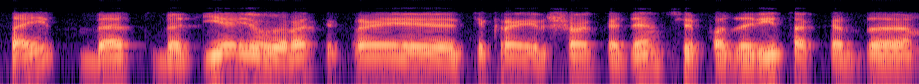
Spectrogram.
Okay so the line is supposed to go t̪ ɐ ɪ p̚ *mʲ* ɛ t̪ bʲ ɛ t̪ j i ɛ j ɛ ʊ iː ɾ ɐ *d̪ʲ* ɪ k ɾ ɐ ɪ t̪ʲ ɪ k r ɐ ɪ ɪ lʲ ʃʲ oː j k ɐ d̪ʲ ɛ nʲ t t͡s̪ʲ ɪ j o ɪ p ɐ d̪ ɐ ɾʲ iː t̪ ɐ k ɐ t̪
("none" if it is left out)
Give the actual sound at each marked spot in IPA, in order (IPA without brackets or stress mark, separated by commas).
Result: bʲ, t̪ʲ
